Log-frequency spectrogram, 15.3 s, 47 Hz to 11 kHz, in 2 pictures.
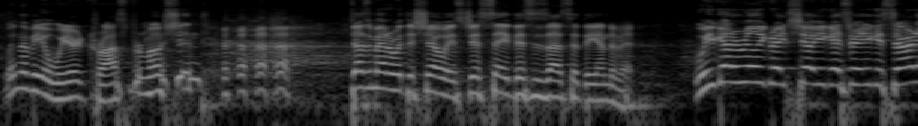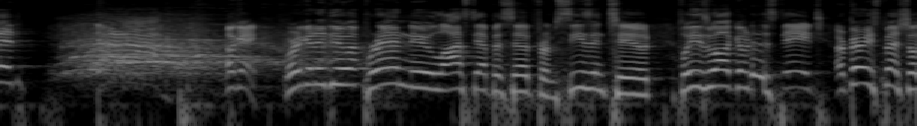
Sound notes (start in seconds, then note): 1.7 laughs; 8.0 crowd cheers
